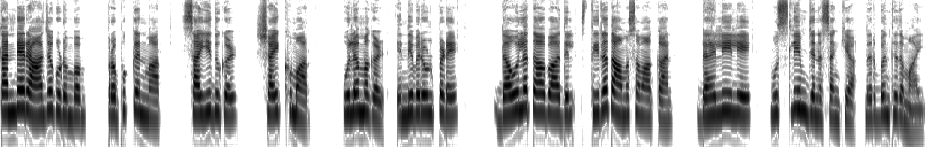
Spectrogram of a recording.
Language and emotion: Malayalam, neutral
